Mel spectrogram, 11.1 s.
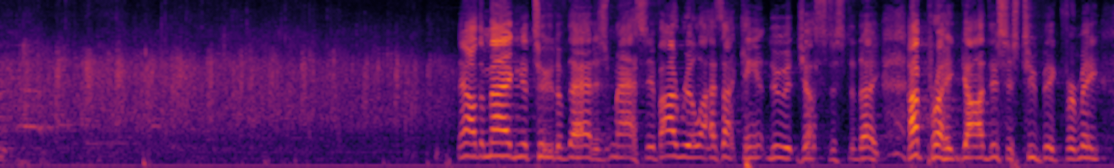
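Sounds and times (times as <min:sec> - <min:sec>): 
audience clapping hands: 0:00.0 - 0:05.3
speech: 0:04.6 - 0:11.1.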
